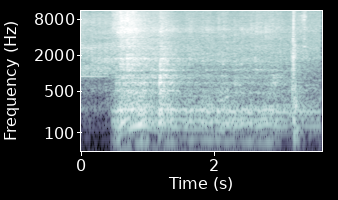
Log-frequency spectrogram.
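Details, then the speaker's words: Audi RS3 with fully forged engine, first start after rebuild and clearing fault codes, wheels off: catches and settles into a smooth, steady idle with even exhaust note, no knocks or misses, no engine lights. "that exhaust sounds good man but yeah look no more engine lights at the moment I didn't expect it to come back cuz the engine is running super smooth"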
